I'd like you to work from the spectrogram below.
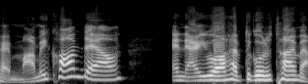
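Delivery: plain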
